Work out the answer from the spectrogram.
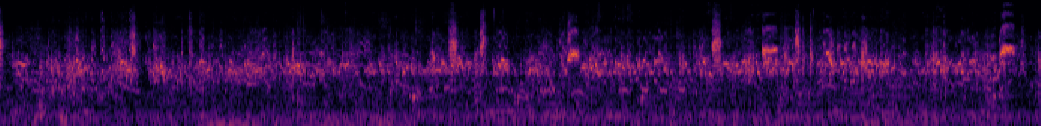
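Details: Australian budgies in a colony aviary, chirping and singing: steady high-pitched chattering warble from many birds, with rapid squeaky notes and a few brighter whistled chirps standing out near the end.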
